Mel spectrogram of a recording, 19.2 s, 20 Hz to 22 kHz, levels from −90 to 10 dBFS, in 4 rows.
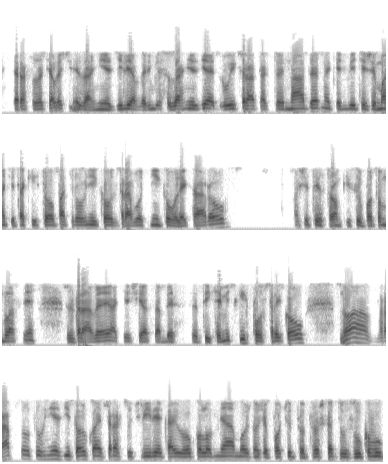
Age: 40-59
